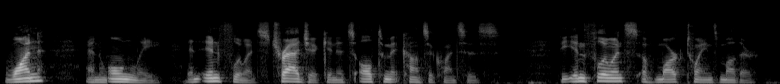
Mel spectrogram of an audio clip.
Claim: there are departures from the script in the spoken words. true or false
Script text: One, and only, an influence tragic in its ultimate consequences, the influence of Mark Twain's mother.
false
